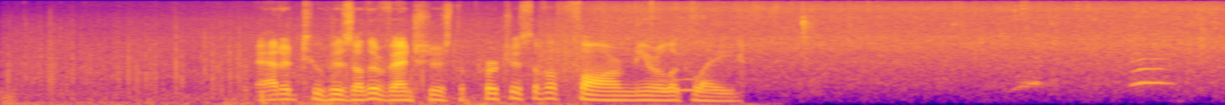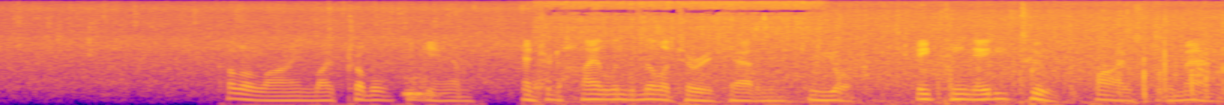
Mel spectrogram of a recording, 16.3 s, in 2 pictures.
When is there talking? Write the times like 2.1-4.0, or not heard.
1.7-5.0, 9.6-16.2.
